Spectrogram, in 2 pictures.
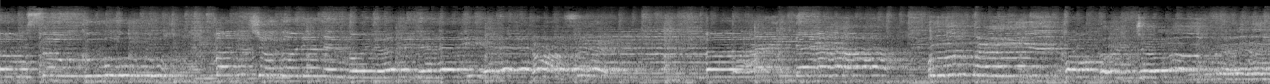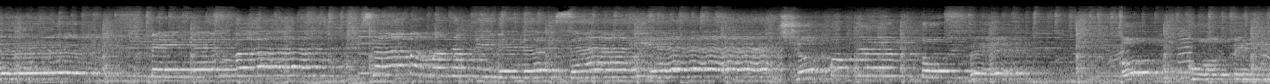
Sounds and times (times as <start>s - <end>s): Music: 0.0s - 25.4s.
